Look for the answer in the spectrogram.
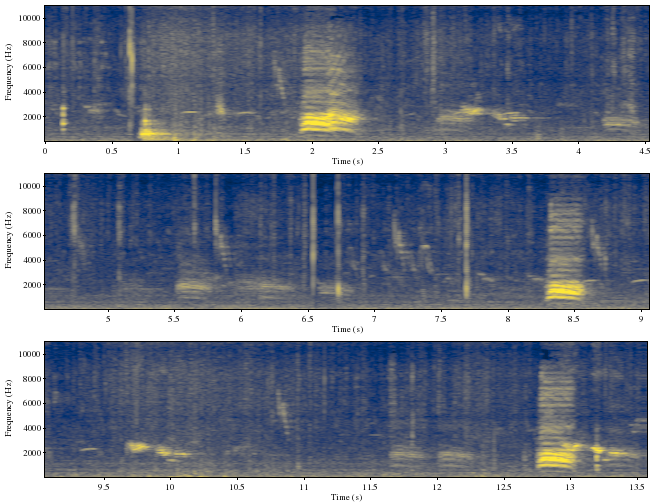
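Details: Crows squabbling over food: several harsh, rasping caws spaced a few seconds apart, some fainter calls between them, with wing flaps, clicks and light outdoor background.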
